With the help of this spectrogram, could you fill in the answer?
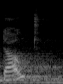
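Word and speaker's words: doubt: Climb students, English में ये rule है कि जिधर लेटर एम और बी साथ में आए एक वर्ड में तो बी जो है वो साइलेंट हो जाता है. Climb B silent, bridge B silent, is B silent, com B silent, we know, settle B silent, depth B silent and डाउट B silent.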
